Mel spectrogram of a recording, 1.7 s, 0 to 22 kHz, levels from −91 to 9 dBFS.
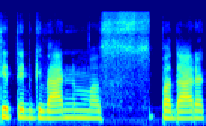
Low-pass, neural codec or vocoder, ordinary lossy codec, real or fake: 14.4 kHz; none; Opus, 32 kbps; real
